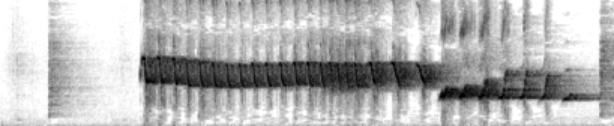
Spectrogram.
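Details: Caged white-rumped shama with mimicked song: a short note, then a loud, rapid, high pulsing trill that steps down lower near the end, ending with another burst.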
